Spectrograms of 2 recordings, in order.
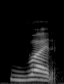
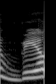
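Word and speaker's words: were: यूज करोगे वॉज या वर। बहुत लोग इसे वेयर प्रोनाउंस करते हैं, वेयर नहीं होता है। वेयर यानी कि कहाँ, WHERE वेयर हो जाएगा, WH फैमिली वर्ड। इसे हम प्रोनाउंस करते हैं वर।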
